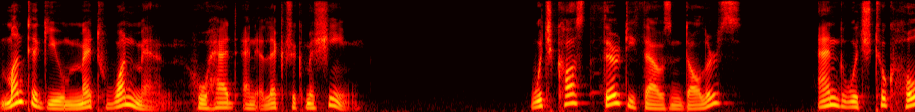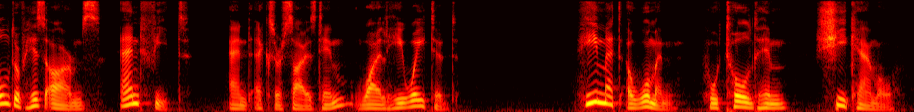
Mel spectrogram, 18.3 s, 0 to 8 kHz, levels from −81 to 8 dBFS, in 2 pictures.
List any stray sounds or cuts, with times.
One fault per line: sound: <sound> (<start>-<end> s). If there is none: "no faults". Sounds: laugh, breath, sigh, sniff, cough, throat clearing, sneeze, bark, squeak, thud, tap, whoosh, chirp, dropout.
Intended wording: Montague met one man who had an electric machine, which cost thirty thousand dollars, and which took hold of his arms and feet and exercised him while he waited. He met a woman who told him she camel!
no faults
